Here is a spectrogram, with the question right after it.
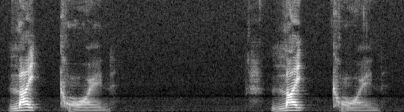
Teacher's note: the diphthong oi is pronounced long because it's followed by the voiced consonant sound n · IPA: /ɔɪ/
